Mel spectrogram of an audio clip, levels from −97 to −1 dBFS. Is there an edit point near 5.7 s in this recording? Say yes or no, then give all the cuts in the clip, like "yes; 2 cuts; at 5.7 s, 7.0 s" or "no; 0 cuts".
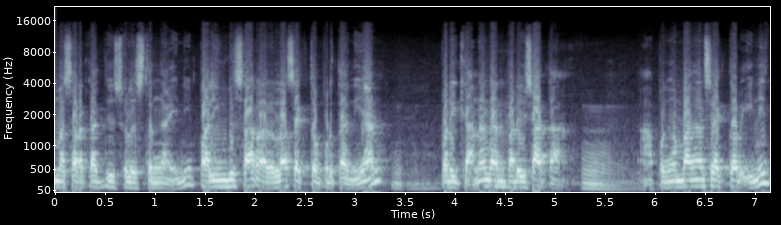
no; 0 cuts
